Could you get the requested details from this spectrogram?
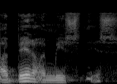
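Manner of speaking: muttering under breath. Retelling what another player says lining up a short putt, muttered under his breath. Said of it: "I can hear him mutter under his breath".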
